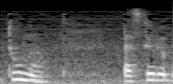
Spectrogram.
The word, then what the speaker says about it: Tom: Par exemple, Tom ne va pas se prononcer Tom en arabe, ça va se prononcer Toum, parce que le O n'existe pas.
